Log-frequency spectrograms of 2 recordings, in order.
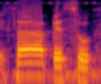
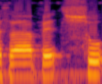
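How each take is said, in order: First: Tongue tip out, no hiss in सा पेसु; tha without whistle. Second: सा पे सु ending on a whistled s; wrong, seen for tha. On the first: Teacher modelling the letter, unwhistled th sound. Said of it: "सीटी की आवाज़ नहीं निकलेगी". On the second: Teacher showing pupils the mistake, whistling s. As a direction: make the final सु a sharp seen. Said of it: "ये अब सीन की आवाज़ है". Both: Shown as a demonstration.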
